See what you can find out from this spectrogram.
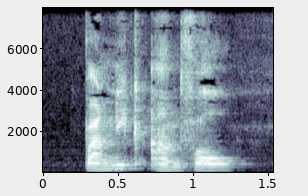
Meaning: a panic attack
- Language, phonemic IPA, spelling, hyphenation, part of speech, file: Dutch, /paːˈnik.aːnˌvɑl/, paniekaanval, pa‧niek‧aan‧val, noun, Nl-paniekaanval.ogg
